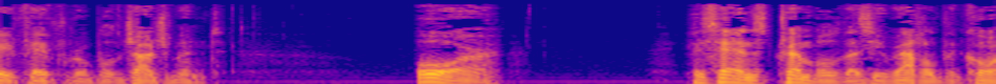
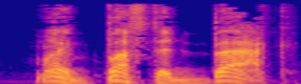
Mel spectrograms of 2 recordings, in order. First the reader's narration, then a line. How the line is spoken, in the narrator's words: He exclaimed, horrified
